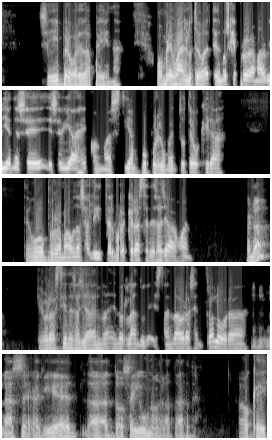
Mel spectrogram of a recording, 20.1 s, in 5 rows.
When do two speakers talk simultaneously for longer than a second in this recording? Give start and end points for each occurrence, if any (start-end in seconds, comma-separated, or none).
none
